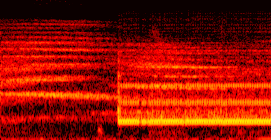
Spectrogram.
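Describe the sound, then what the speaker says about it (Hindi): A phone ringing as a story sound effect: a steady electronic ringtone that jumps to a louder, brighter tone partway through and holds on without a break. "उसका फ़ोन फिर से बजा।"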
